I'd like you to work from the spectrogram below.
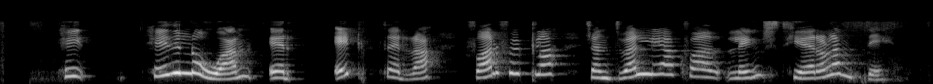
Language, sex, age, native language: Icelandic, female, 40-49, Icelandic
